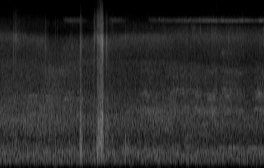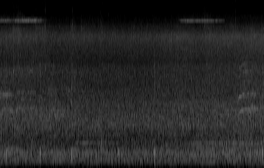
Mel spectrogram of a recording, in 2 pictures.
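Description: Quiet, steady outdoor background noise with no voices, broken by two short knocks about one and a half and two seconds in and a few fainter ticks later on.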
